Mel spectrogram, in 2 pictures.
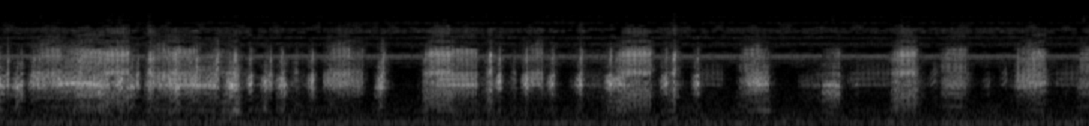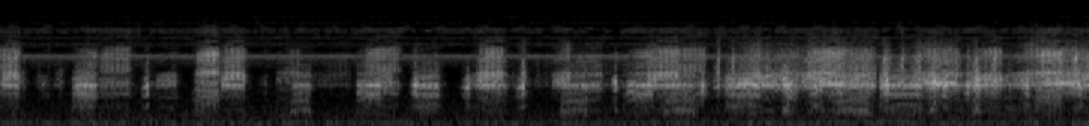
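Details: Gentle wetland chorus of croaking frogs: quick rasping pulses near two a second, irregular and overlapping, over a faint continuous high whine.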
